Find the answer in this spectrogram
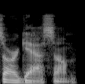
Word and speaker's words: Sargassum: Sargassum, pronounced Sargassum, is a group of brown, free-floating algae.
